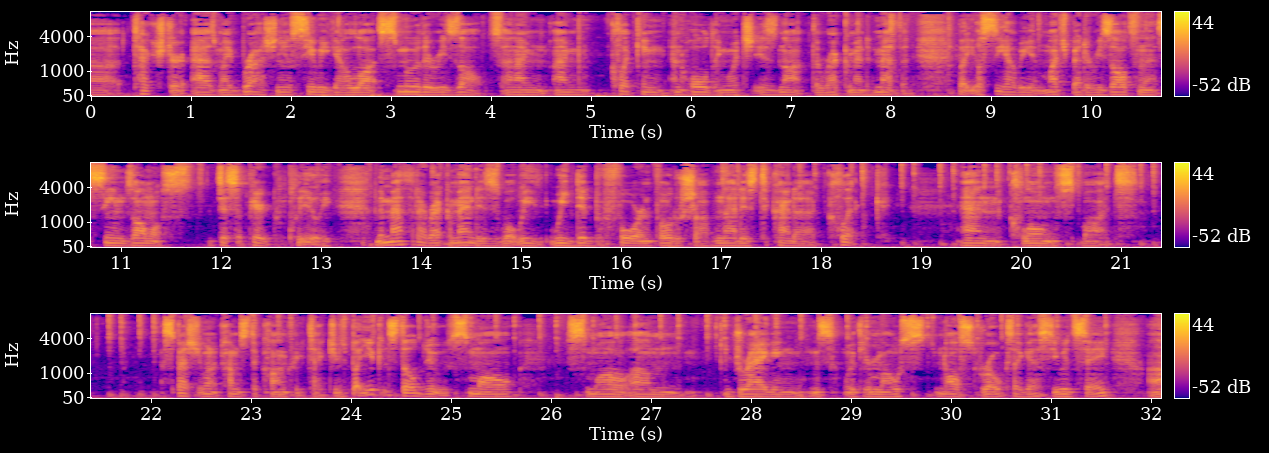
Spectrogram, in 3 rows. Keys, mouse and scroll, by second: 8.5-10.6 middle drag, 13.5 click, 15.6 click, 17.8-32.1 drag.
